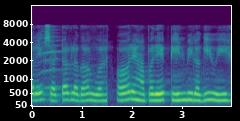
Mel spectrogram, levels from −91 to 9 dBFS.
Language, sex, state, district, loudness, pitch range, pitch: Hindi, female, Uttar Pradesh, Lalitpur, -14 LUFS, 230-245 Hz, 235 Hz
